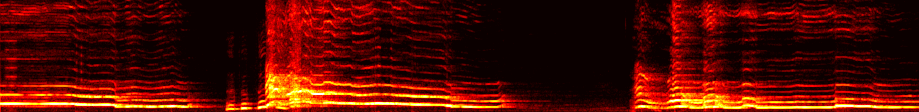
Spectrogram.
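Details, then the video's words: Niles the singing dog produces extended wavering howls, each long tone sliding gently downward with warbling pitch bends, separated by a short quiet gap. "Singing Dog Niles"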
